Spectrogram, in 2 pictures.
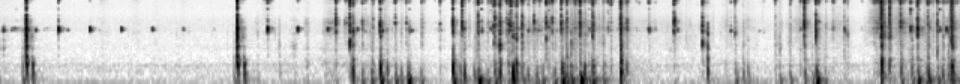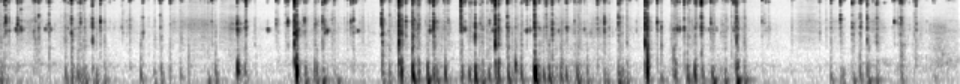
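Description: A name typed on a computer keyboard: a couple of seconds of near silence, then rapid, close key clatter in bursts with brief pauses, plus a few sharper single key strikes.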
